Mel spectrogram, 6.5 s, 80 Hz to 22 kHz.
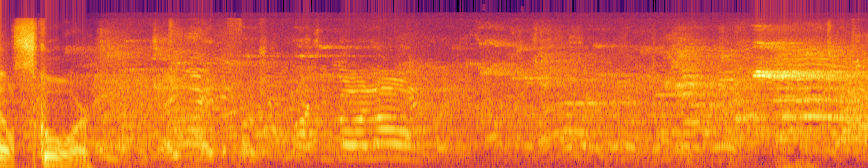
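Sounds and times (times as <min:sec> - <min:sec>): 
speech: 0:00.0 - 0:01.4
basketball gym crowd roaring and chattering: 0:00.0 - 0:06.5
sneakers squeaking on the basketball court: 0:00.7 - 0:02.8, 0:03.4 - 0:06.5
sharp whistle-like squeal: 0:05.6 - 0:06.3.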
